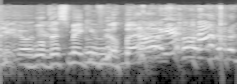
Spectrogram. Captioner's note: laughter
